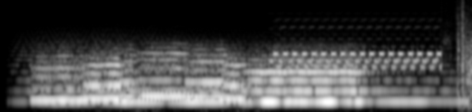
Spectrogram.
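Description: A telephone rings with a loud, steady electronic tone for several seconds, shifting slightly in pitch, then cuts off with a sharp click as if picked up.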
